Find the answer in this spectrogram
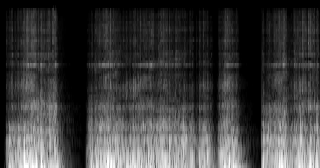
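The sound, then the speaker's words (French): A heavy stone is pushed, scraping and grinding along the ground in four loud pushes, each a rough gritty drag separated by brief pauses of silence. “Tu as trouvé C'était le son d'une pierre qui est poussée.”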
